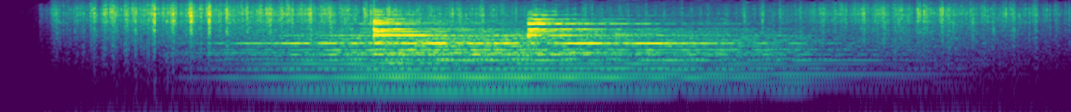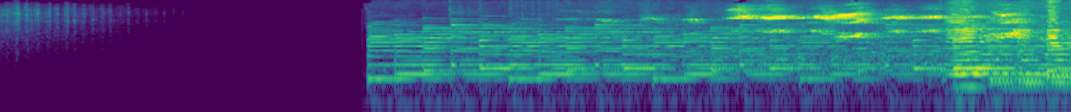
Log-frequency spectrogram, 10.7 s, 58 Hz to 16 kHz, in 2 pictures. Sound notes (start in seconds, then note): 0.4 gentle music; 2.4 bell clanging; 7.2 inspirational music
